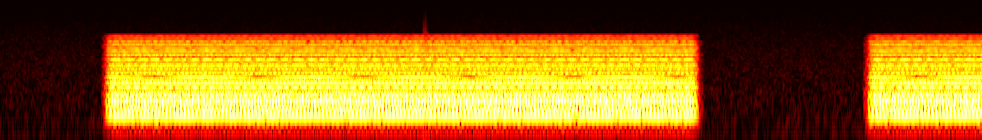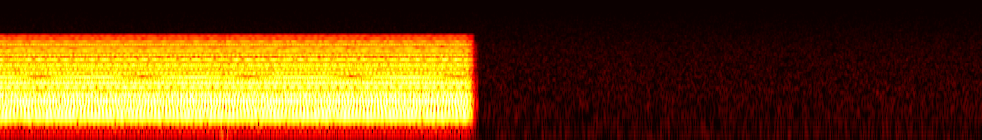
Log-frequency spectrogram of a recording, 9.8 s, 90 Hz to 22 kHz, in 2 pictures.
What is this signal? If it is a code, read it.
Train horn signal, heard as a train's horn. 2 long. On North American railways: brakes released, proceed.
